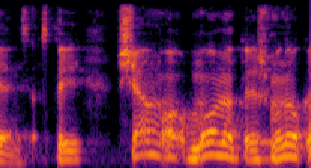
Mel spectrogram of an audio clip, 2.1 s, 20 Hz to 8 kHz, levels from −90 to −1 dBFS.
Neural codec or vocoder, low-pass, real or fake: codec, 16 kHz, 16 kbps, FunCodec, trained on Chinese and English, 50 frames a second; 7.2 kHz; fake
